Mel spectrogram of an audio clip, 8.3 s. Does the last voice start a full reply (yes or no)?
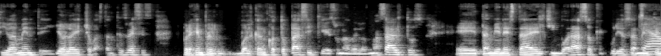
no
